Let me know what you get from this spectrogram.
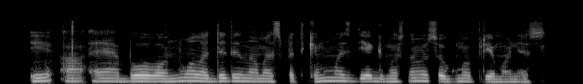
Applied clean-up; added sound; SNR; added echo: none; none; none; none.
